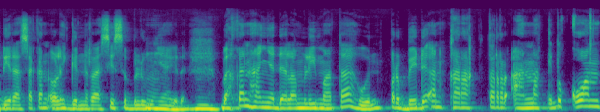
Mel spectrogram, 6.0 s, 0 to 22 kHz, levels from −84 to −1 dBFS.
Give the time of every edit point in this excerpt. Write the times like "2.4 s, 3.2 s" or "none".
none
